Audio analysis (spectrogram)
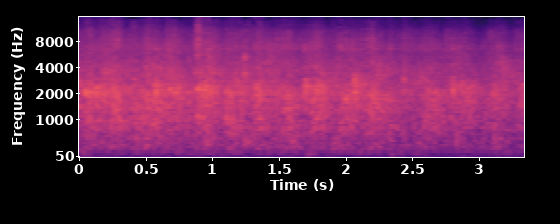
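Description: A crowd applauds steadily, many hands clapping in a dense, continuous patter that stays fairly loud and even for a few seconds without a break.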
